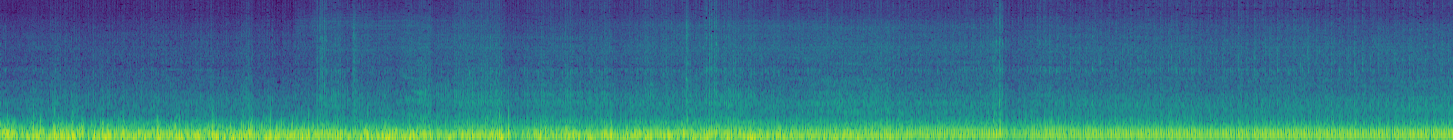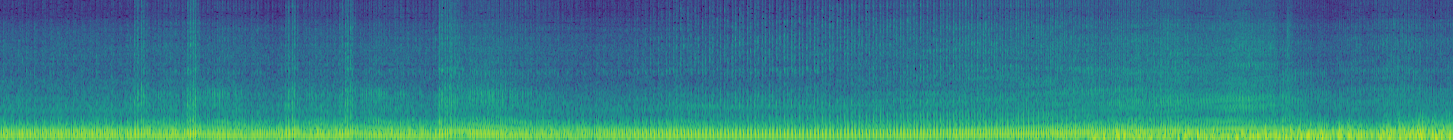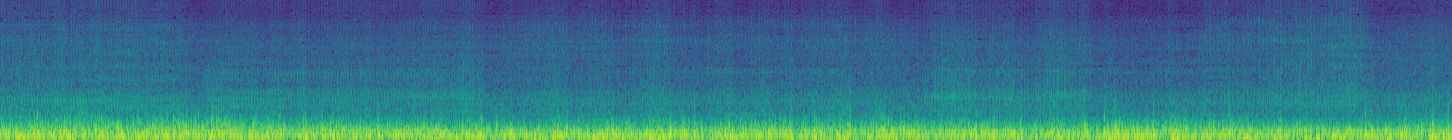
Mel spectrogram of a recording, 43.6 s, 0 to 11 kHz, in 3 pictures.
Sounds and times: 0.0s ride on a Harley Davidson motorcyle 43.5s

